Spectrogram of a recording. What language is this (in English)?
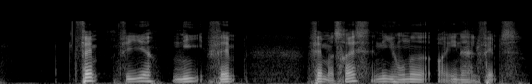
Danish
